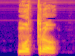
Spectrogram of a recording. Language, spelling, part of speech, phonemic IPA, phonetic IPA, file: Bengali, মূত্র, noun, /ˈmut̪.ro/, [ˈmut̪ːɾɔ̝ˑ], LL-Q9610 (ben)-মূত্র.wav
- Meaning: urine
